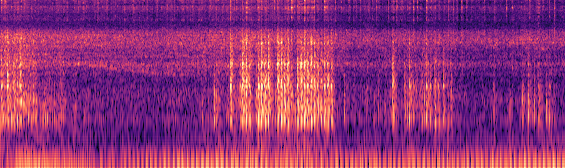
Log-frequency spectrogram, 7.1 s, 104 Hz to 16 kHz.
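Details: Truck with a shaved GM 14-bolt rear axle, after a transfer case rebuild and driveshaft rebalance, driven in gear on and off the throttle: a rough, irregular grinding clatter over the engine drone. The owner believes it is the differential, unconfirmed.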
